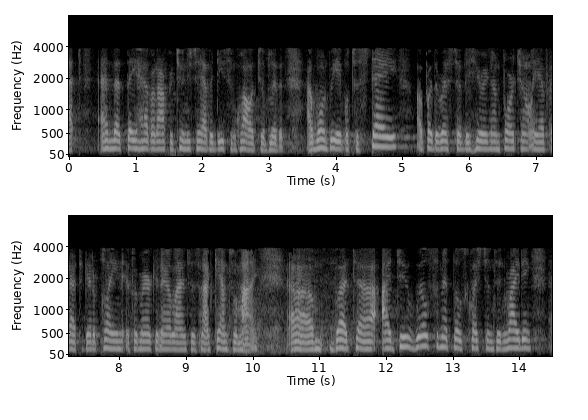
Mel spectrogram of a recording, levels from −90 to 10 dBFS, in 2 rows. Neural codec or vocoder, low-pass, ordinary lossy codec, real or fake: none; 7.2 kHz; AAC, 16 kbps; real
